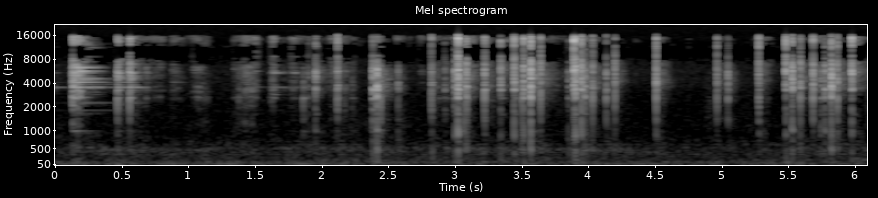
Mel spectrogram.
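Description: A flat, round galvanized tin ornament with a Christmas tree cutout and a ribbon bow is held in both hands and scratched and tapped with long nails. Bright, thin metallic clicks and scratchy rasps come in quick irregular bursts over a faint low hum, each tick dying away almost at once.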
